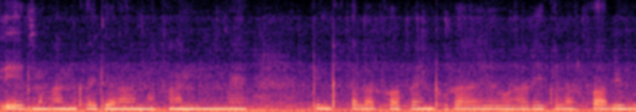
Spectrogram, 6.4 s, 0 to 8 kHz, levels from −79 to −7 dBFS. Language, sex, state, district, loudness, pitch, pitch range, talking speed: Hindi, female, Bihar, Jamui, -13 LUFS, 240 Hz, 205-245 Hz, 200 wpm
